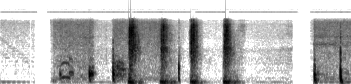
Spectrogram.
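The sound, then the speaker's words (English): A series of sharp knocks on a door with a rhino painted on it, in an uneven rhythm, about half a dozen fairly loud raps, a brief pause, then one more knock, with a low hum underneath. “Knock on door.”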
